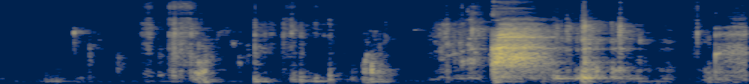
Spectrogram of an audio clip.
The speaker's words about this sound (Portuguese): sabe sempre bem dar um gole de água, bem gostoso.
